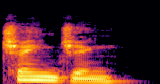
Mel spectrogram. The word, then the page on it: changing: British English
